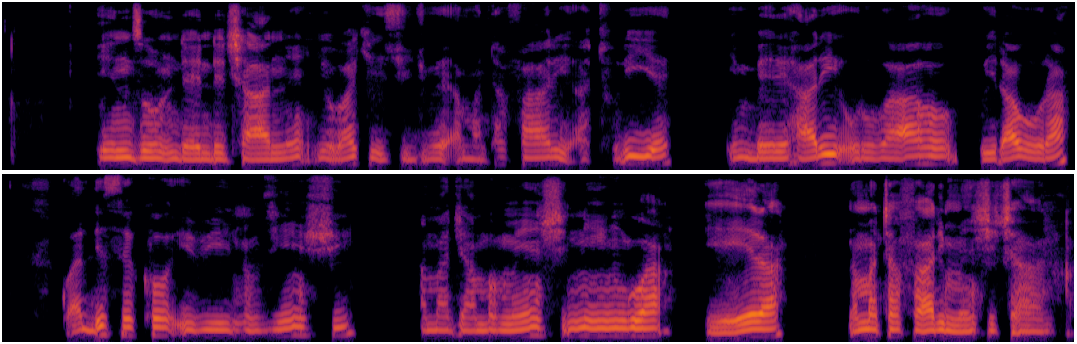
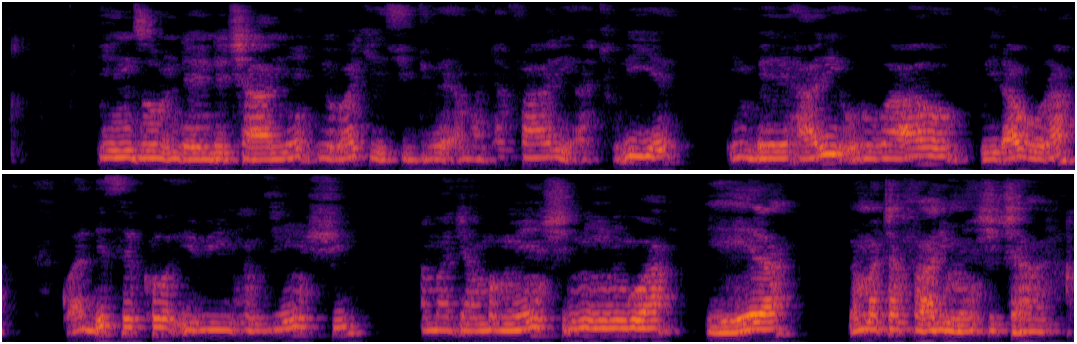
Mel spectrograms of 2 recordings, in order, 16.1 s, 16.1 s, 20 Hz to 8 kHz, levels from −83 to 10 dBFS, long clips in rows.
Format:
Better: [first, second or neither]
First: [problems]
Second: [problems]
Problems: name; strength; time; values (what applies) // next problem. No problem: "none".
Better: first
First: none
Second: room echo; dies away in 0.3 s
